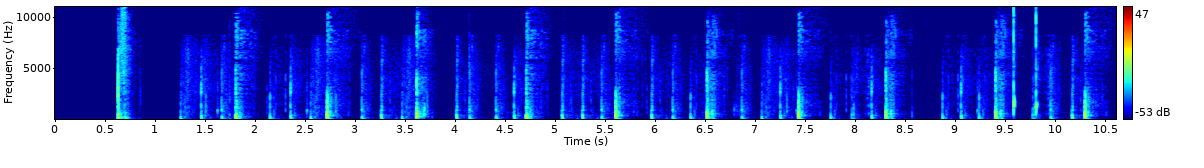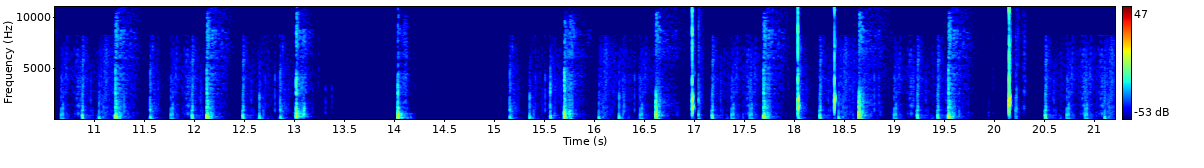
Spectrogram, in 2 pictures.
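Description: Quick footsteps crunch on stone and gravel.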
